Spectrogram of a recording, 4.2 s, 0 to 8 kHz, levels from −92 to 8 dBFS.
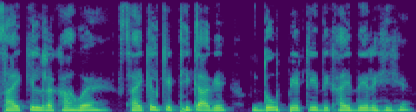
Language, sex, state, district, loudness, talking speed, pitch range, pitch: Hindi, male, Jharkhand, Ranchi, -16 LUFS, 200 wpm, 160-175 Hz, 165 Hz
